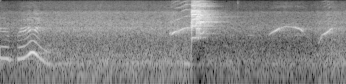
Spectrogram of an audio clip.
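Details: Budgerigar talking and singing: one clear arched whistle, then scattered upslurred chirps and a brief noisy burst. The delivery is loose and conversational.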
